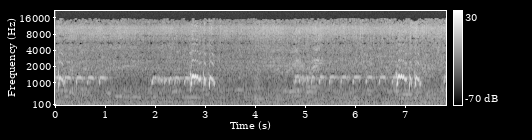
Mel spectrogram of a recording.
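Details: Zebra dove, local type, singing kerot to train other doves: two long even trills of dotted coos, each ending in a sharp, loud cluster of choppy notes about four seconds apart.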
